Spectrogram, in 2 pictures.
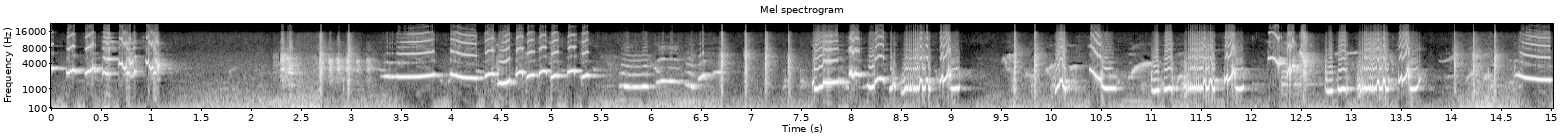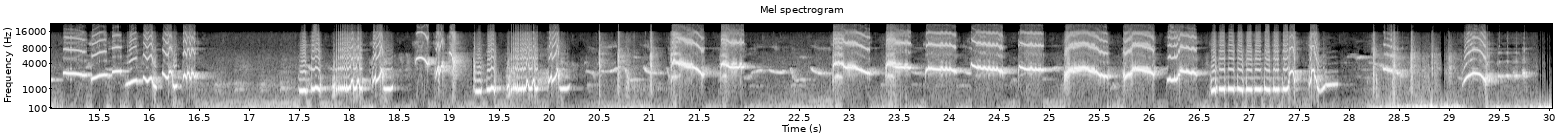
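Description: White-rumped shama singing loudly and almost without a break: a varied song of clear whistles that rise and fall, mixed with rapid chattering notes and trills, with a few short pauses.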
